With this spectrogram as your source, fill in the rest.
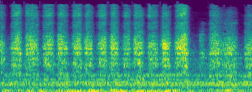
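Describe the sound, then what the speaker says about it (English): Rhythmic back-and-forth scratching of a sanding block on a hand-carved wooden spoon, steady strokes close by with no talking. "So we move back to our sanding block."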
